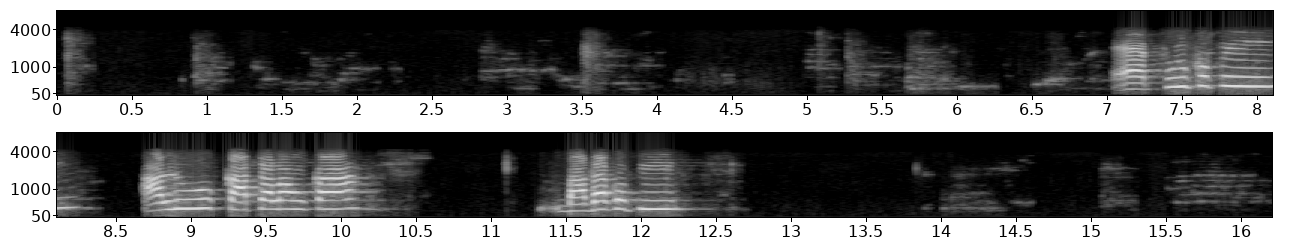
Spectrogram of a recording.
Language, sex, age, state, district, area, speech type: Bengali, female, 30-45, West Bengal, Alipurduar, rural, conversation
